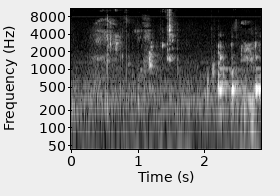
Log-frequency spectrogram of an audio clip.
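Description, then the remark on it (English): Someone drinks from a giant water bottle: soft sloshing and wet gulping sounds come in irregular bursts, fairly quiet, with no talking. “My wife always gives me a hard time about my giant water bottle.”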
